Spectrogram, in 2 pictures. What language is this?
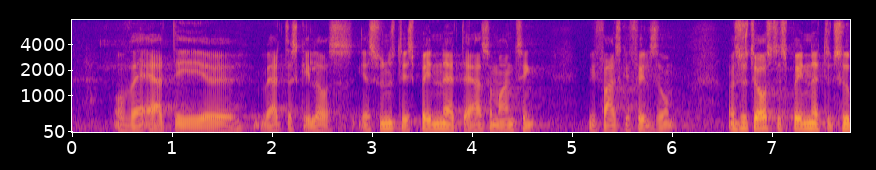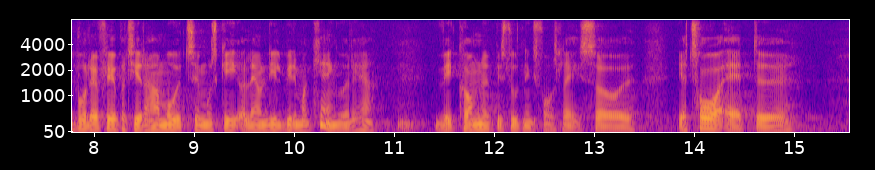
Danish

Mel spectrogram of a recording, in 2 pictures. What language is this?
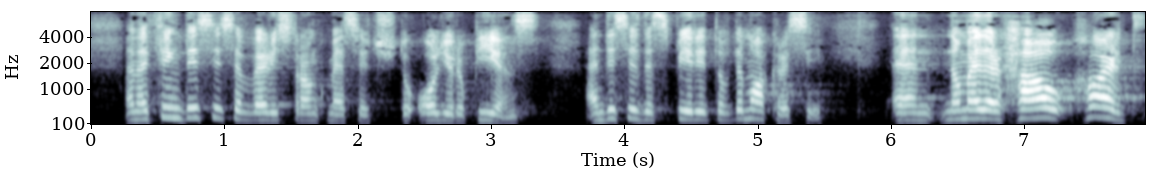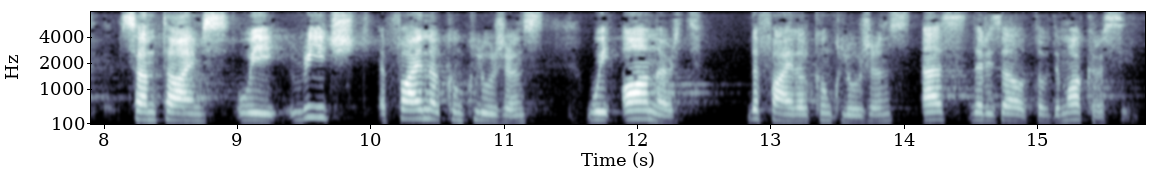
English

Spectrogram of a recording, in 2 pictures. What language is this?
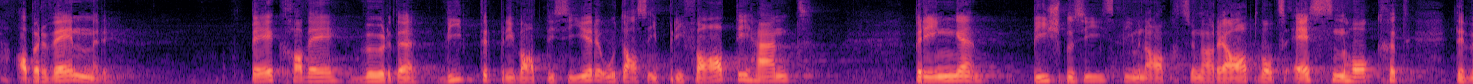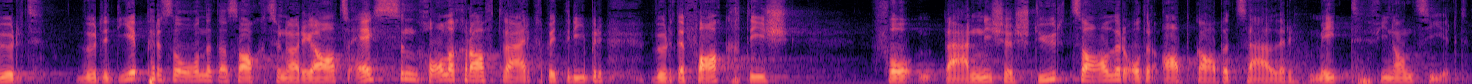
Swiss German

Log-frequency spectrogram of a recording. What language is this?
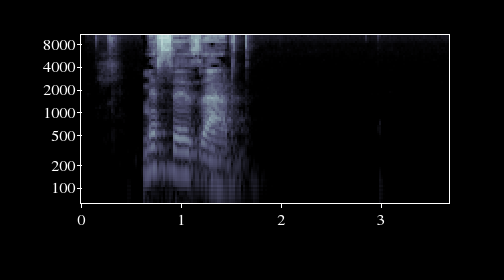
Persian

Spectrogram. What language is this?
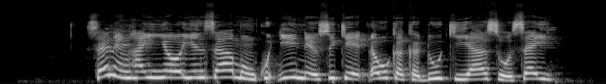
Hausa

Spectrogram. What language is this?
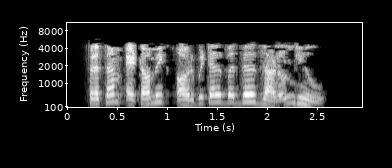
Marathi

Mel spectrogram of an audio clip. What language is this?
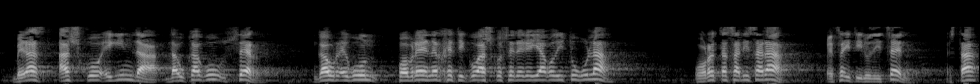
Basque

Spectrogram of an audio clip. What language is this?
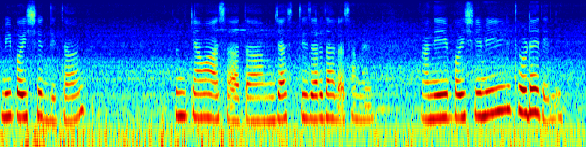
Konkani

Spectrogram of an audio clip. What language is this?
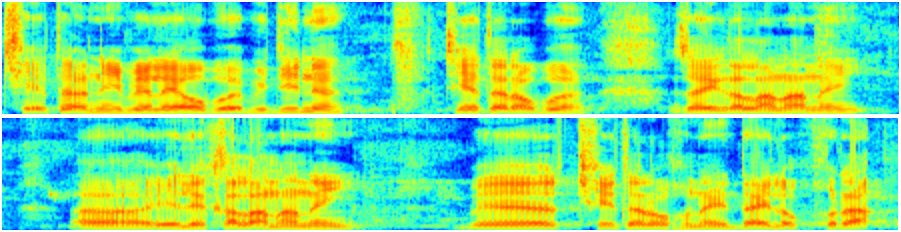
Bodo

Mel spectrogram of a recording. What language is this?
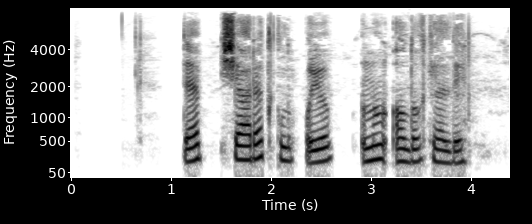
Uyghur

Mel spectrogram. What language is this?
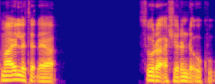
Hausa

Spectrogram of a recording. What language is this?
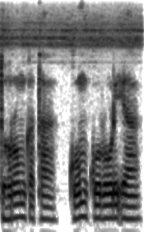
Santali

